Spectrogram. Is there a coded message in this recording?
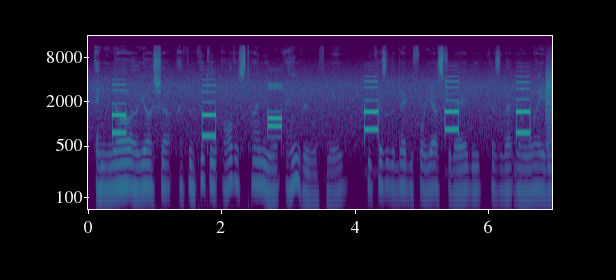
Yes: DTMF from 0.4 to 6.6 s, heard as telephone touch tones, dialled by hand, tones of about 210 ms, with a squelch burst at the end and speech in English. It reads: 5 2 * 9 9 6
